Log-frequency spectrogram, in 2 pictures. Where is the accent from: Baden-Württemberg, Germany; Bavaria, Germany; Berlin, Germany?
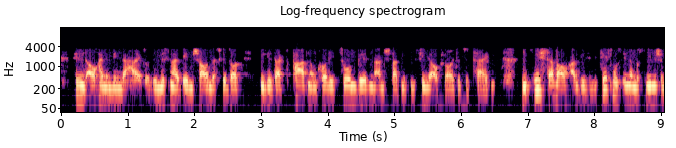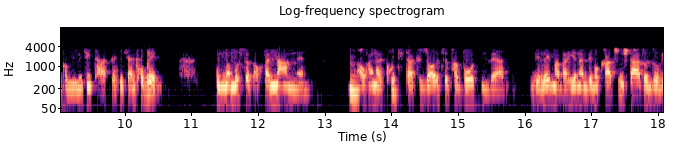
Berlin, Germany; Ich bin jüdisch, ich bin selbstbewusst, ich bin ein Berliner, ich bin ein Deutscher.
